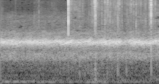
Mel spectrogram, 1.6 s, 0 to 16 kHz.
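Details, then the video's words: Japanese tree frog calling at night on 3 May 2020, throat vocal sac inflated almost as big as its body; a steady high-pitched trilling band with faint rapid pulsing, a few soft clicks in the background. "밤에 우는 청개구리 울음판이 몸통 만큼 크네요?"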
